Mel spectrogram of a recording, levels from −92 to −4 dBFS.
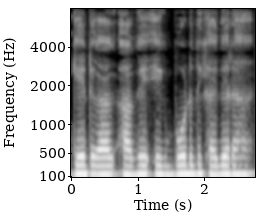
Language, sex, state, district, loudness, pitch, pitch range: Hindi, male, Jharkhand, Ranchi, -12 LUFS, 145 Hz, 145-150 Hz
